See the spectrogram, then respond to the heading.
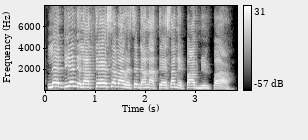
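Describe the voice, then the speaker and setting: A woman's voice: high voice, moderate pace. A woman with a Haitian French accent, tearful and upset, preaching an impassioned, repetitive rebuke. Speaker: online advice host. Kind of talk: emotional preaching monologue.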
